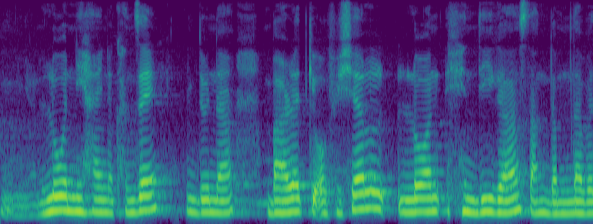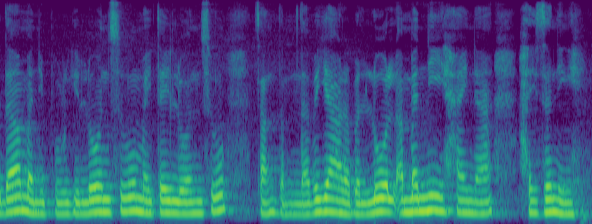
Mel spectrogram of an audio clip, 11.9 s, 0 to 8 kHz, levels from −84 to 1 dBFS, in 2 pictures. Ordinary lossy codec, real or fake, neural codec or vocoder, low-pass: none; real; none; none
